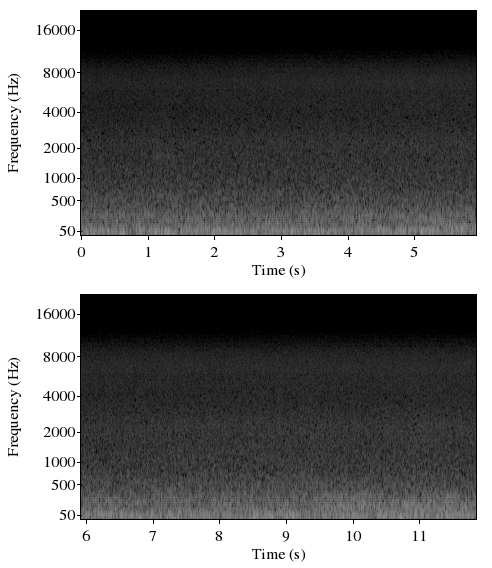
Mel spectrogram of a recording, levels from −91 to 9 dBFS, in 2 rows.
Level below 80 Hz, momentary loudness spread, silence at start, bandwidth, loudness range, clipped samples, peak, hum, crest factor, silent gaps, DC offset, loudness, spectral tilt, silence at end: -46 dBFS; 3 LU; 0 s; 15.5 kHz; 2 LU; under 0.1%; -30 dBFS; none; 14 dB; none; under 0.1%; -46 LUFS; -5 dB/octave; 0 s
